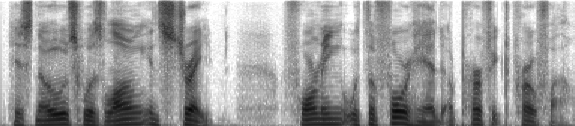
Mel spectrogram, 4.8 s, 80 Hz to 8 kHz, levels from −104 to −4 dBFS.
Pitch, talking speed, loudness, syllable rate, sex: 100 Hz, 165 wpm, -17 LUFS, 4.7 syllables/s, male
